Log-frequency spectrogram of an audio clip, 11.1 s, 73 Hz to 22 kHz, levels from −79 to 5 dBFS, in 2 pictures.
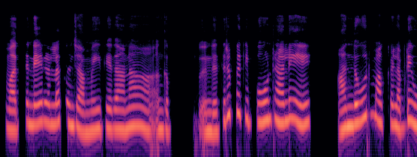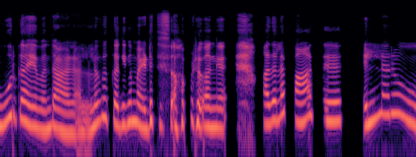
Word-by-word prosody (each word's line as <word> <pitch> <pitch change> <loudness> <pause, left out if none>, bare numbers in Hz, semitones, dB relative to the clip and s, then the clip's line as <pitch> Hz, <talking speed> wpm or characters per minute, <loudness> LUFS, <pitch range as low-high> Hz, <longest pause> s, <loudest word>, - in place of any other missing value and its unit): மத்த 200 +6 -1
நேரம்லாம் 255 0 0
கொஞ்சம் 225 -6 0
அமைதியா 205 +3 -2
தான், 200 -1 0
ஆனா 220 +2 0 0.3
அங்கப் 195 -2 -4 0.5
இந்த 180 -1 0
திருப்பதி 340 0 -2
போனாலே, 275 +1 +2 0.6
அந்த 230 +3 +4
ஊர் 330 +2 -1
மக்கள் 245 -3 -2
அப்டியே 235 +6 0
ஊருகாய 285 -7 +3
வந்து 210 +3 0 0.3
அளவுக்கு 260 +3 0
அதிகமாக 240 -1 +2
எடுத்து 250 +1 -2
சாப்பிடுவாங்க. 230 -4 +1 0.6
அதெல்லாம் 280 +8 +2
பாத்து 280 0 +2 0.5
எல்லாரும் 340 +4 0
255 Hz, 125 wpm, -23 LUFS, 225-285 Hz, 0.6 s, அந்த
